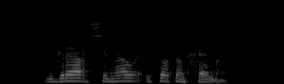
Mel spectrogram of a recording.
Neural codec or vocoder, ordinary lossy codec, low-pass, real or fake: none; MP3, 32 kbps; 7.2 kHz; real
